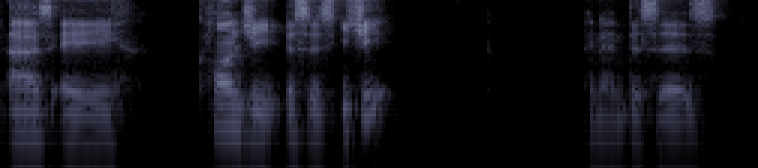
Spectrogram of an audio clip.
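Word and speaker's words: 一: And as a kanji, this is ichi and then this is man. And basically I'm writing the appropriate hiragana above the kanji. I think it's called furigana. Just so you know, this is pronounced ichi and this is pronounced man.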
